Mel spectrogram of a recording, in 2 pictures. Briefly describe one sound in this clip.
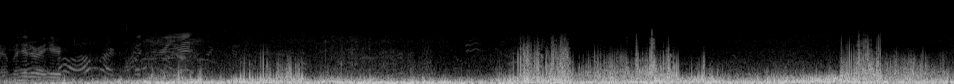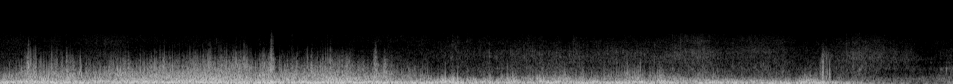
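Wind rushes and rumbles loudly past at speed.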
